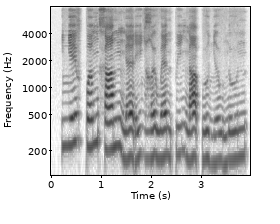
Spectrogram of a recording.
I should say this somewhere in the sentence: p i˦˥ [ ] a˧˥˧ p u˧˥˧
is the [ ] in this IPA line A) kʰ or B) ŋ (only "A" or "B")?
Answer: B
